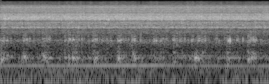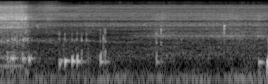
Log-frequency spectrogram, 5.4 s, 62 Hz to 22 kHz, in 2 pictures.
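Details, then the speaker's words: Bench test of a Bosch 0 392 023 004 centrifugal electric water pump for an MBK 51 moped, run from a battery: it first spun dry, then was tilted to fill. Steady whirring hum with water rushing for about three seconds, then cut off; pump primed and moving water. "Je recommence. Alors, on dirait qu'elle est bien amorcée"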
